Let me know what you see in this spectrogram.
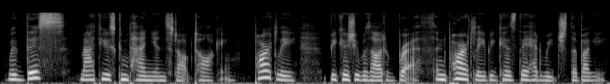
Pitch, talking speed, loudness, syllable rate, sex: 205 Hz, 205 wpm, -19 LUFS, 6.3 syllables/s, female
